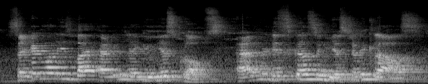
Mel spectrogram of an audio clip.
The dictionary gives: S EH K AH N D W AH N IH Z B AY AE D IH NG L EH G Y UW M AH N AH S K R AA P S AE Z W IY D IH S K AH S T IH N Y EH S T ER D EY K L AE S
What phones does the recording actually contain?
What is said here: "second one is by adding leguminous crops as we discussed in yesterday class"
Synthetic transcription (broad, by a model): S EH K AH N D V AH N IH Z B AY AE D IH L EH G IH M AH AH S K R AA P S AE Z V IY D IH S K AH S IH N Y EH S T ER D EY K L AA S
